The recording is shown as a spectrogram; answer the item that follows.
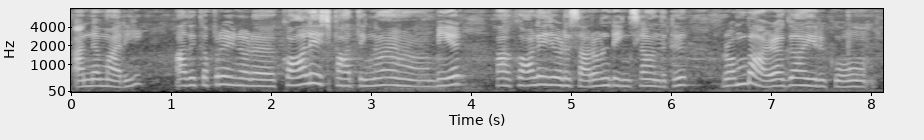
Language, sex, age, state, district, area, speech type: Tamil, female, 18-30, Tamil Nadu, Perambalur, urban, spontaneous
